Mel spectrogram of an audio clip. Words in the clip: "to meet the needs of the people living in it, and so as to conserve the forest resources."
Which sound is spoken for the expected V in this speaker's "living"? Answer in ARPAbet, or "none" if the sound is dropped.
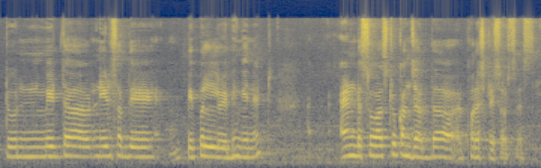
B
